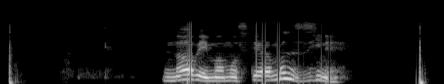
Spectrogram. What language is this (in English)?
Kurdish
